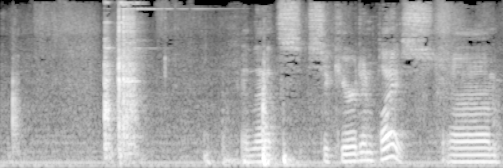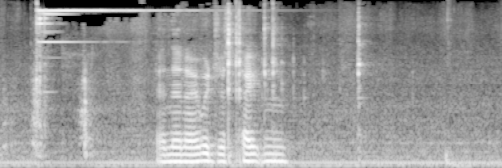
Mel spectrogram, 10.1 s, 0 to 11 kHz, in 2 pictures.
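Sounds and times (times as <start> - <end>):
metal parts clinking: 5.4 - 8.0.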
